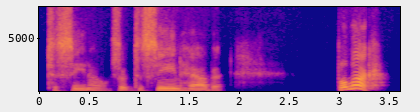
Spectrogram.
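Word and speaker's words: Ticino: but it's pronounced toine because the Italians would pronounce it tacino TI c i n o tacino so toine habit but look we have a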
